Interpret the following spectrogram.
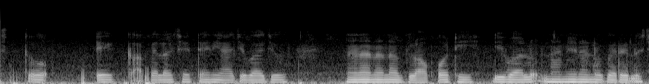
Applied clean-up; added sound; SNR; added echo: none; none; none; none.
